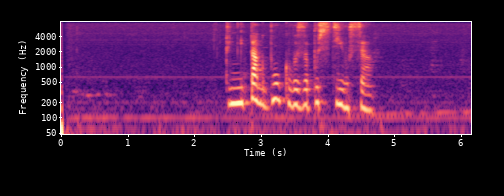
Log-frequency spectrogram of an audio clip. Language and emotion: Russian, angry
